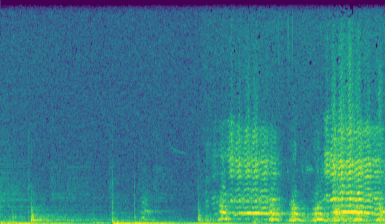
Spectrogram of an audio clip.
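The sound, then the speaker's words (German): Goat bleating, a few loud wavering, nasal calls that fill the second half after a quieter stretch of low rumble and scattered knocks. “Haben Sie sich neulich schon meine Ziege Clementine angesehen?”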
